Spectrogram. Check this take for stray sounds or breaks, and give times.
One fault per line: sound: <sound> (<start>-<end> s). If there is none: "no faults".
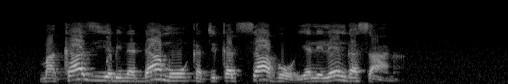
no faults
